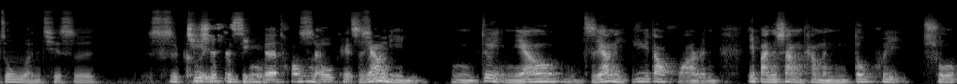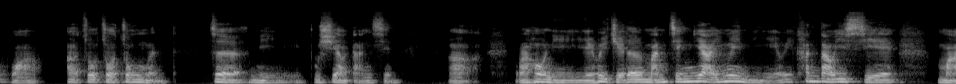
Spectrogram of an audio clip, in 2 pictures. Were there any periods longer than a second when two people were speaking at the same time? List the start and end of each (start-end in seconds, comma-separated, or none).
1.8-4.0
